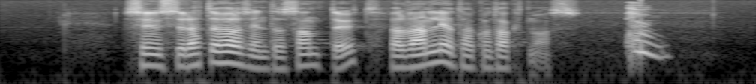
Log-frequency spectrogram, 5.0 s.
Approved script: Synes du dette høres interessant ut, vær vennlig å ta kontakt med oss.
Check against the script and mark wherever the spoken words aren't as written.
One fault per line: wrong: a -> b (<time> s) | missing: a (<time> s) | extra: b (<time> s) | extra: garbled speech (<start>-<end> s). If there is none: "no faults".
no faults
